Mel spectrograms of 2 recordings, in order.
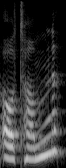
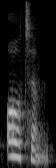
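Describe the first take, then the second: First: The final N sound is pronounced. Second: The final N sound is silent. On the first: The speaker calls it wrong. "So it's not autumn" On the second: The speaker calls it right. "it's autumn"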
